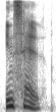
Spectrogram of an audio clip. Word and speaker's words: Incel: Sagt dir ähm, der Begriff Inselbewegung, Incel? Wie schreibt man das? I-N-C-E-L. Wie eine Zelle, ne? Insel.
